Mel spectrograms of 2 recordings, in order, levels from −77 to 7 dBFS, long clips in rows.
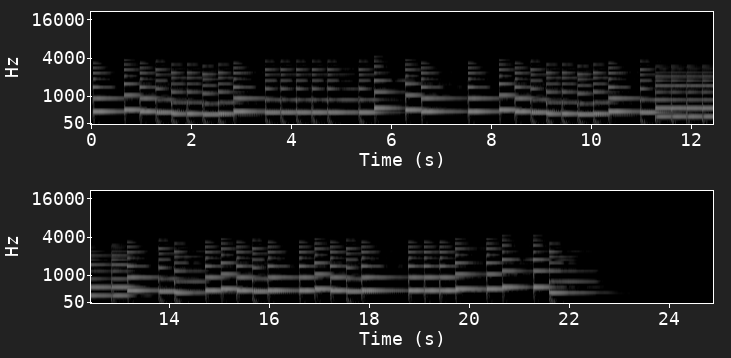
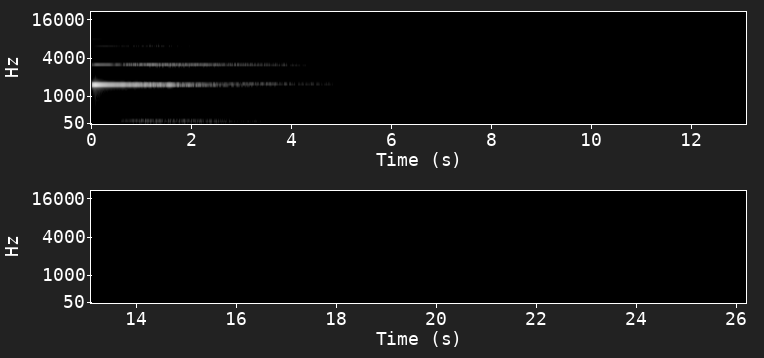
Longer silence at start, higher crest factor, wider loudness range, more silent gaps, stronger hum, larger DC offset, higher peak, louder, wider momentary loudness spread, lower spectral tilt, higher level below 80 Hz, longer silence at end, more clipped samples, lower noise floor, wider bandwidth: about the same, 0 s vs 0 s; second, 14 dB vs 28 dB; second, 3 LU vs 26 LU; neither; neither; neither; second, -28 dBFS vs -2 dBFS; second, -42 LUFS vs -18 LUFS; second, 6 LU vs 26 LU; first, -1.5 dB/octave vs 2 dB/octave; first, -78 dBFS vs under -90 dBFS; second, 2.25 s vs 24.25 s; neither; second, -79 dBFS vs under -90 dBFS; second, 4.8 kHz vs 6.6 kHz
